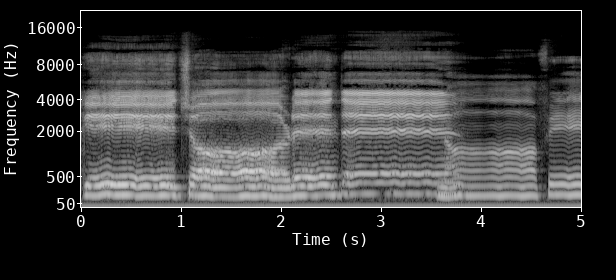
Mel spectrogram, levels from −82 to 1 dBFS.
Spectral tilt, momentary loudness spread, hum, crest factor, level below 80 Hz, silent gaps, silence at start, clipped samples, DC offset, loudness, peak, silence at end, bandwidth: -3.5 dB/octave; 11 LU; none; 14 dB; -64 dBFS; none; 0 s; under 0.1%; 0.8%; -16 LUFS; -4 dBFS; 0 s; 15 kHz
